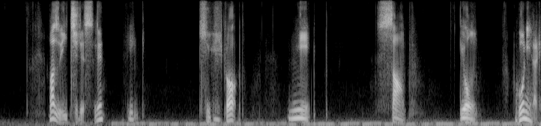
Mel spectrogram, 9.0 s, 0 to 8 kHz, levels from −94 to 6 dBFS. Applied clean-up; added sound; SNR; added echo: neural diffusion model UNIVERSE++.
